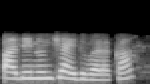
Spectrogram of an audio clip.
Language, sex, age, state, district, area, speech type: Telugu, female, 18-30, Telangana, Vikarabad, urban, conversation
